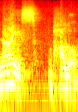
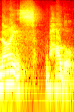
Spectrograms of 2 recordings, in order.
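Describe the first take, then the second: Both takes have the same delivery.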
